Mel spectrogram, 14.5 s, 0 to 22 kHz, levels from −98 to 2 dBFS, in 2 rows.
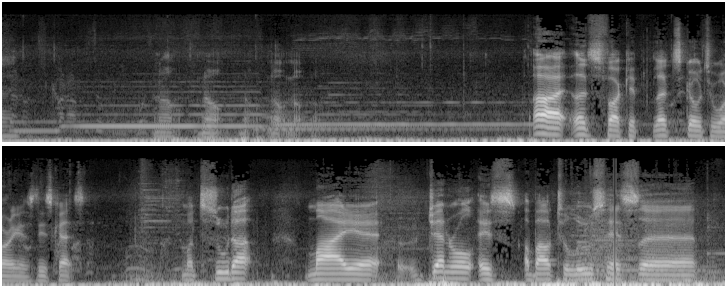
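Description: At 13.35 to 13.37 s the sound cuts to about 24 ms of silence and then resumes, most likely a Bluetooth stall, with no repeated fragment.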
